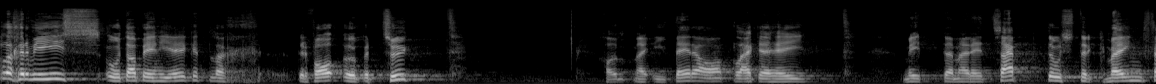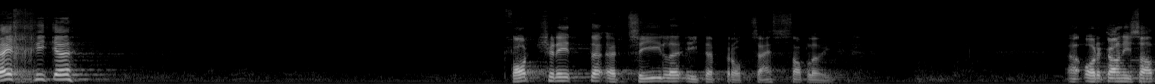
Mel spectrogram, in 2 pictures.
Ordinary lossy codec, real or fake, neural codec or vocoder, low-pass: none; fake; codec, 44.1 kHz, 7.8 kbps, Pupu-Codec; 14.4 kHz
